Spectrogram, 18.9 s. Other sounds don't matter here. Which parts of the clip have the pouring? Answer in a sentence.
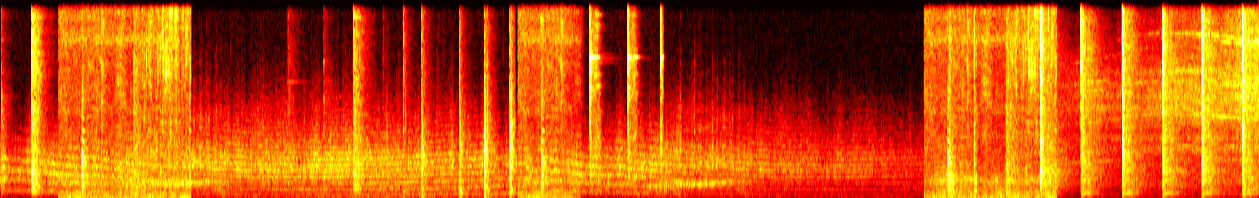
You can hear the pouring from 0.8 to 2.9 s, from 7.8 to 8.8 s and from 13.8 to 15.9 s.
